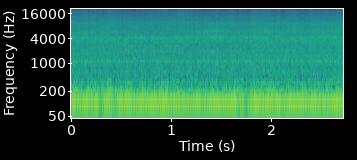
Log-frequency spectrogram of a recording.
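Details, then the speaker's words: Mitsubishi GSR manual: dies on first start, fine on second; low idle sags and recovers unevenly, RPM rising and falling, worse with air conditioning on and rough exhaust; clogged throttle body causing idle hunting. "namamatay daw pag sa unang start pero pag pangalawang start is magiging okay na siya tapos taas baba yung RPM niya"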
